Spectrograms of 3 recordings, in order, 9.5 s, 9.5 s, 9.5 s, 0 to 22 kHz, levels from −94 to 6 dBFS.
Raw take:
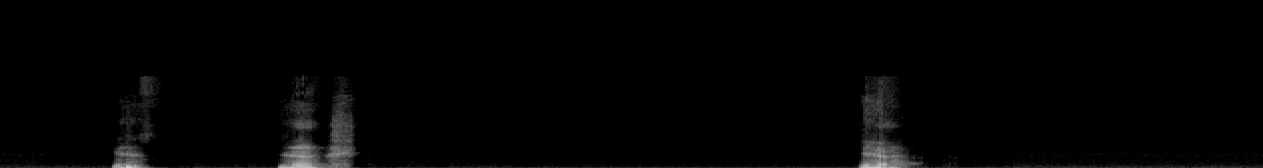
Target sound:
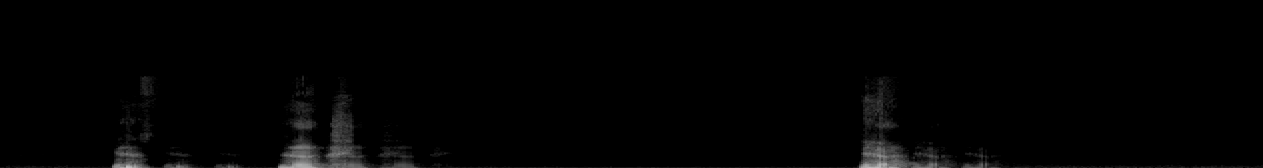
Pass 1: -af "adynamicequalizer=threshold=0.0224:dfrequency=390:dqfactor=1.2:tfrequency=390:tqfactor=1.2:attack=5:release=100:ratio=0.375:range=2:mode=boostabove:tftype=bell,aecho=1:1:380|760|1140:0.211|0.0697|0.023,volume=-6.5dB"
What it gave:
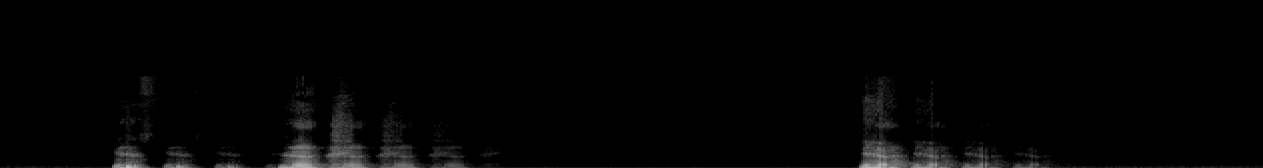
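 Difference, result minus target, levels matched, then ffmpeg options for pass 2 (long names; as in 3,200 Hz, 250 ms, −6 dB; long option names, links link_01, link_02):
echo-to-direct +11.5 dB
-af "adynamicequalizer=threshold=0.0224:dfrequency=390:dqfactor=1.2:tfrequency=390:tqfactor=1.2:attack=5:release=100:ratio=0.375:range=2:mode=boostabove:tftype=bell,aecho=1:1:380|760:0.0562|0.0186,volume=-6.5dB"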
